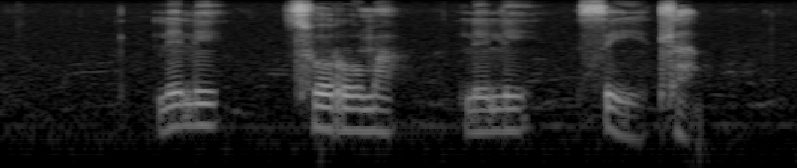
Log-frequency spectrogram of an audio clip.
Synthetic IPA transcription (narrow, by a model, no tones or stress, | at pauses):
lɪlɪ | t͡sʰʊrʊma | lɪlɪ | sɪːt͡ɬʰa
